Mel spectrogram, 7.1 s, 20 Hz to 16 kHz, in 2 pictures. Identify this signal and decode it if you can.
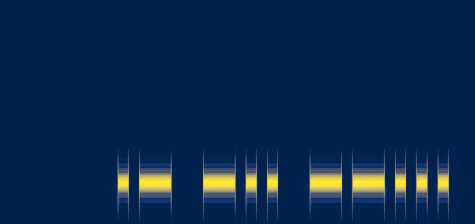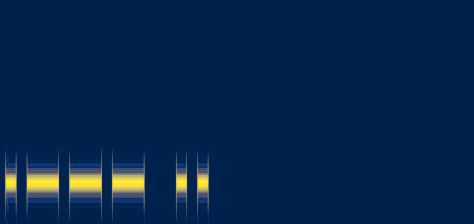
Morse code, heard as a keyed tone, about 15 wpm, 700 Hz. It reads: AD7JI
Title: USA Call Signs - 5 Characters - Repeated 2x - 15wpm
